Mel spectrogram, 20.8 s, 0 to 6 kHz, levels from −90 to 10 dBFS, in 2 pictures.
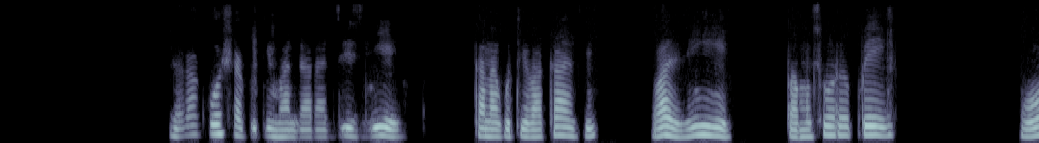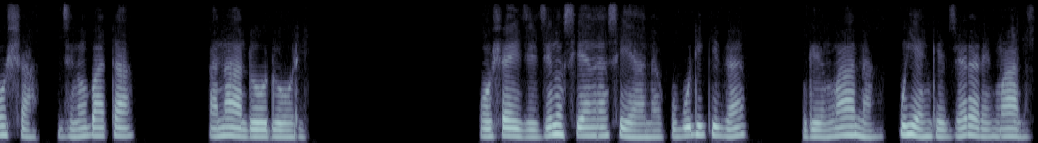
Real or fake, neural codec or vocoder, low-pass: fake; vocoder, 22.05 kHz, 80 mel bands, Vocos; 5.4 kHz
